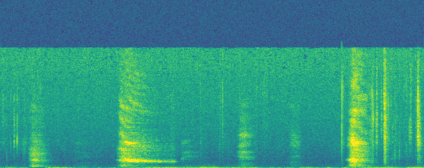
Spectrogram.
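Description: A climber breathing hard with effort, four or five sharp exhalations, one about two seconds in voiced as a short gasp, over a steady low rumble.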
